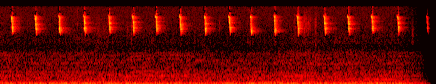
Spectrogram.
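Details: White-eared hummingbird from mountain pine-oak forest: a steady series of high, sharp metallic ticks, about two per second for eight seconds, over a constant low rumble of background noise.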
